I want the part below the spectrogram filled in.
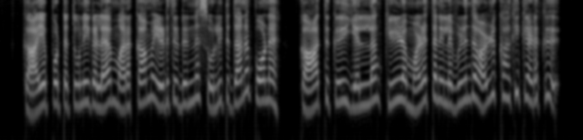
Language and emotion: Tamil, disgusted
